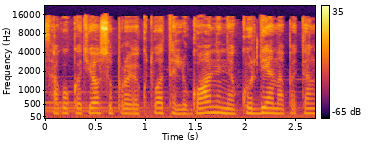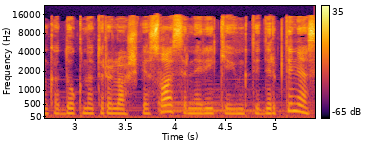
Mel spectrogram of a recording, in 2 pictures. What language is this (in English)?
Lithuanian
